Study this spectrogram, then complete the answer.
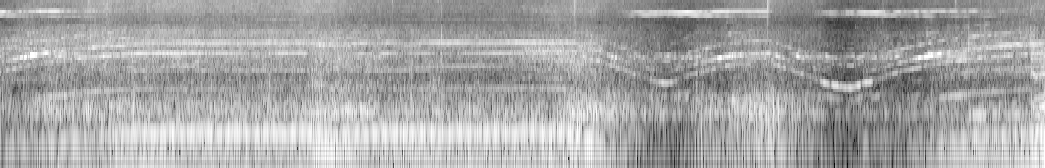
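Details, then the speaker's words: Ryobi battery snow blower, fully charged, cold dry winter day: steady motor whine drops sharply and bogs repeatedly on light snow; static discharge felt in the handle upsets the motor, fixed with added ring-connector grounding. "it does this thing where it seems to slow down when it hits any amount of snow at all"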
